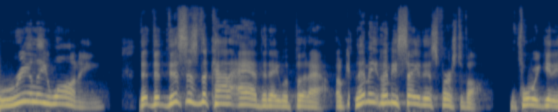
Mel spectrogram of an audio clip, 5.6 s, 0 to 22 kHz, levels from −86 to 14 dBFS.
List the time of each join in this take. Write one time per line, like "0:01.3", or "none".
0:03.5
